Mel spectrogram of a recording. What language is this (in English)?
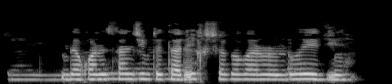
Pashto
